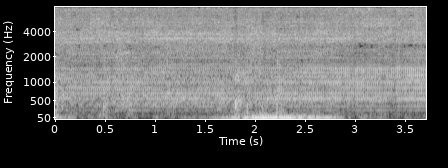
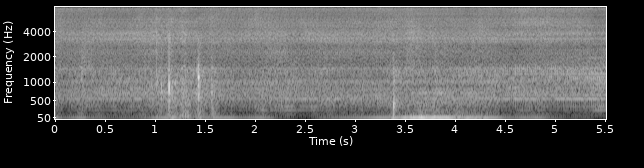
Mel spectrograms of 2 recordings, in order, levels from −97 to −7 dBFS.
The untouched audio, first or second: first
